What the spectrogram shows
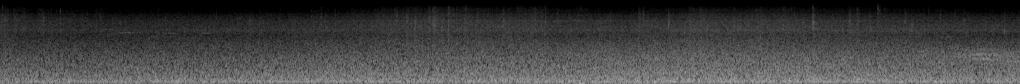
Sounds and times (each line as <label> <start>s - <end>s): Heavy wind into trees branchs 2.6s - 10.2s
